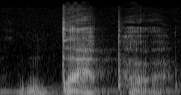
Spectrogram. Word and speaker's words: dapper: extremely knowledgeable Dapper Dapper the stress is on the first syllable Dapper this means neatly dressed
